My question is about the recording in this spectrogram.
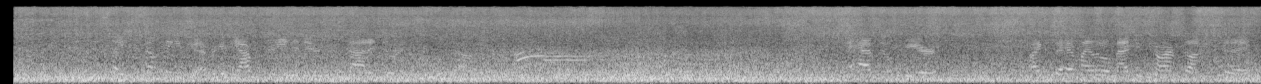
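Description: Hot air balloon's propane burner firing, a loud steady roar, with faint voices under it.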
